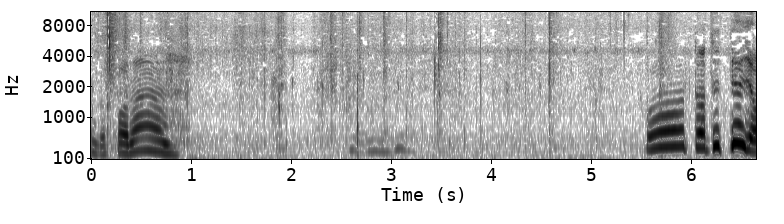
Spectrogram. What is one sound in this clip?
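Footsteps crunch on dry leaves and twigs outdoors.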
